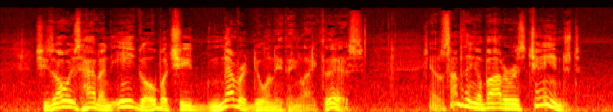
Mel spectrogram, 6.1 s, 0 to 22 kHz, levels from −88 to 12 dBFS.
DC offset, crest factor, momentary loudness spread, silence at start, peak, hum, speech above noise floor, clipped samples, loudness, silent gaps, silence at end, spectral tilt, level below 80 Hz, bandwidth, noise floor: 0.2%; 12 dB; 13 LU; 0.15 s; -2 dBFS; none; 22 dB; under 0.1%; -13 LUFS; none; 0 s; -6 dB/octave; -38 dBFS; 15 kHz; -35 dBFS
